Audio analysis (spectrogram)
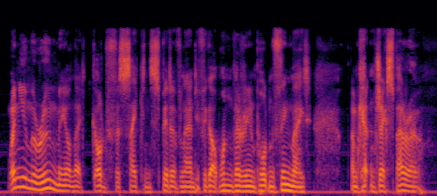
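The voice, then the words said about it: Pirate character voice, slightly cracked. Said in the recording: “My voice is a little cracked ... I was a Jack Sparrow impersonator”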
